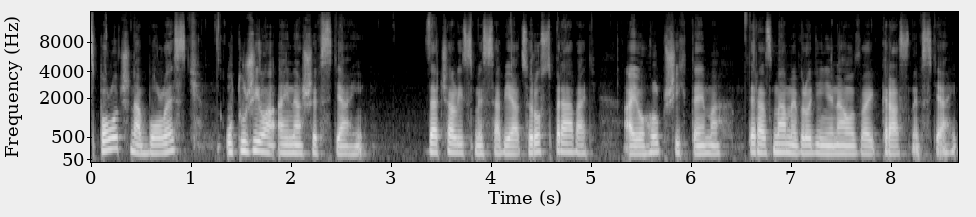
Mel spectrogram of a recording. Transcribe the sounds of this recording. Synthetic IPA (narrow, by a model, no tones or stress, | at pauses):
spɔlɔt͡ʃnaːbɔlɛsc | ut̪uʒilaʔajnaʃɛfscaɦi | zat͡ʃaliz̥mɛsaʋɪad͡zɾɔspɾaːʋac | ʔa̰jɔɦl̩pʃiːxt̪ɛːmaxt̪ɛɾazmaːmɛvɾɔɟiɲɛnaɔzajkɾaːsnɛ̰fsca̰ɦi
